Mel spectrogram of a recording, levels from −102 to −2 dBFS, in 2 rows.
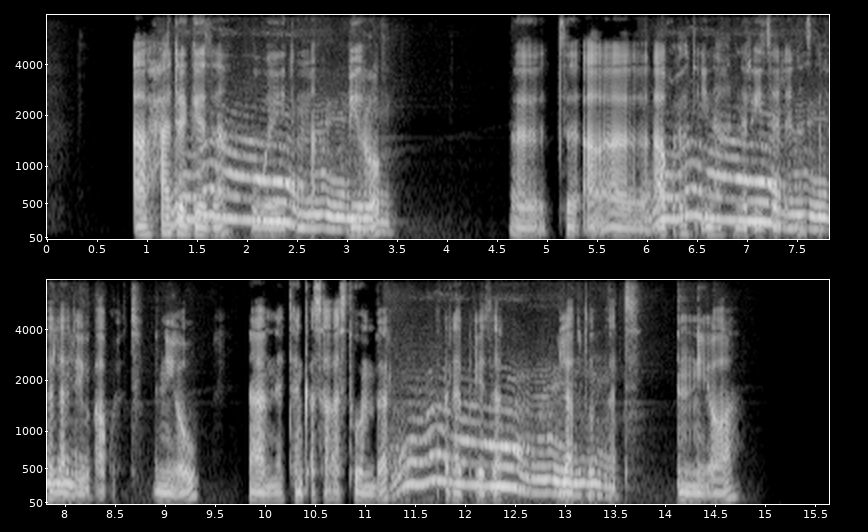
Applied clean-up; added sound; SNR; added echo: neural mask model RNNoise.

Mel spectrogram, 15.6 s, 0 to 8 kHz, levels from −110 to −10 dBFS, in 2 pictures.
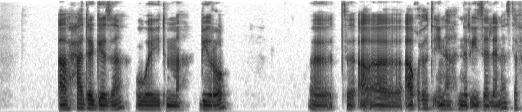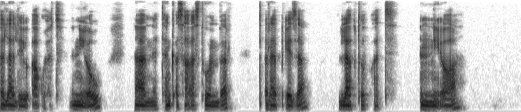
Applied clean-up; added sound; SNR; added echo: none; none; none; none.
